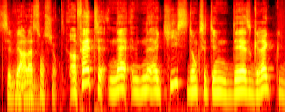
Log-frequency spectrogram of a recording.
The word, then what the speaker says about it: Nike: Parce que c'est le nom de la déesse. Ça se prononce Nike, voilà.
